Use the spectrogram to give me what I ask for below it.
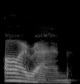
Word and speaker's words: Iran: As the Americans say, Iran. It's Iran.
